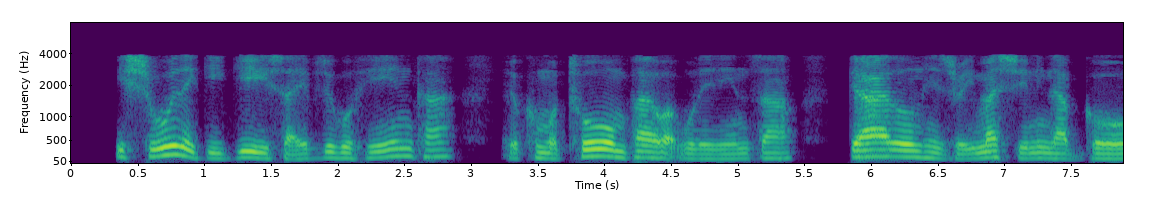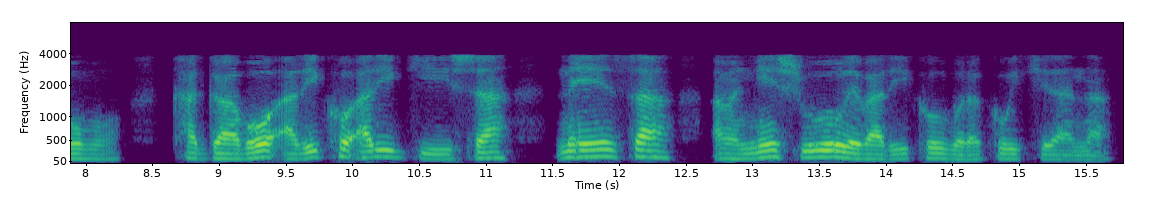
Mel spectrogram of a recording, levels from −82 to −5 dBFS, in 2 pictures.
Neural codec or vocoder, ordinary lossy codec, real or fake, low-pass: codec, 16 kHz, 0.2 kbps, FocalCodec; AAC, 16 kbps; fake; 7.2 kHz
